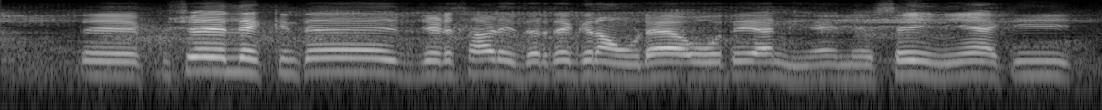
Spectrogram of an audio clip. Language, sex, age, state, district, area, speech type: Dogri, male, 18-30, Jammu and Kashmir, Samba, rural, spontaneous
